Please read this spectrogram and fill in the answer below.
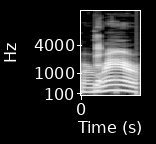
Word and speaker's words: Pereira: Pereira. Think about Pereira. Think about pa, and then the way we like steak, rare.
